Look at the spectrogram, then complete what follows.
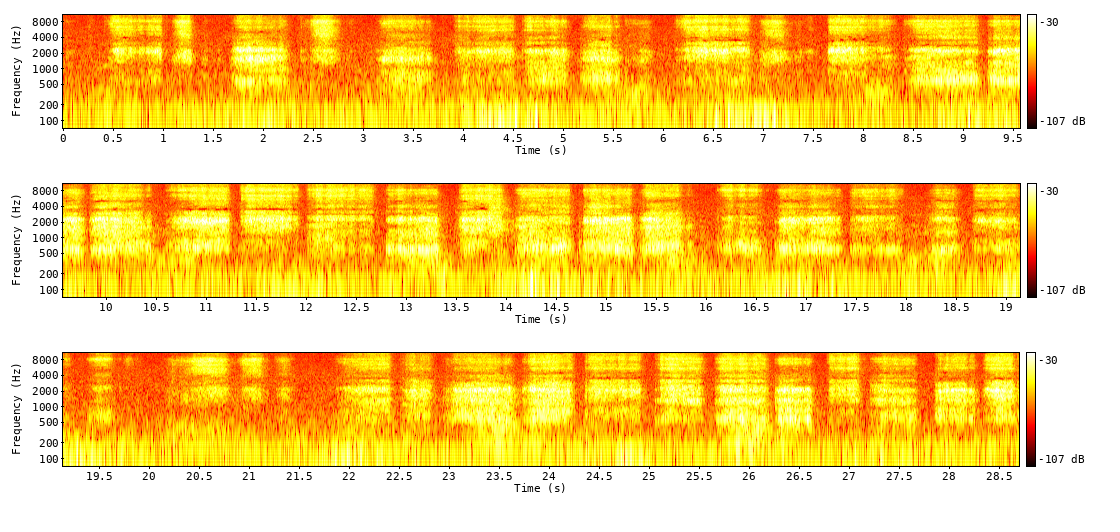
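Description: Faint pen strokes scratching on paper, one short stroke after another as straight lines are drawn.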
